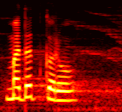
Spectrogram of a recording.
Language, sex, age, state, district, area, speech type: Punjabi, female, 18-30, Punjab, Shaheed Bhagat Singh Nagar, rural, read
